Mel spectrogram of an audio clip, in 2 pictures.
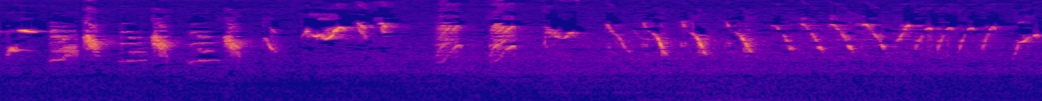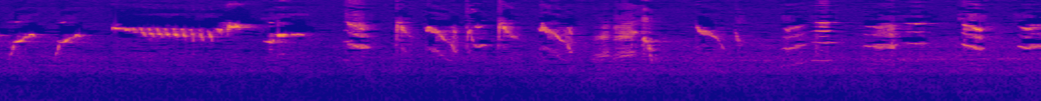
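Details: A caged white-eye sings a fast, continuous warble of high, thin chirps and twitters, with quick rising and falling notes tumbling over one another.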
